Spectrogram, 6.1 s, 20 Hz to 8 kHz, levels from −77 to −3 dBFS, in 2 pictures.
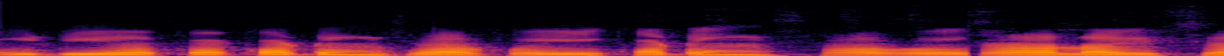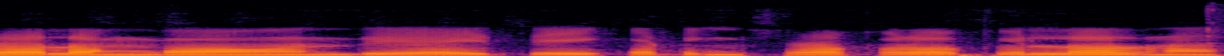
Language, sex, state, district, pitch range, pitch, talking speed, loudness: Telugu, male, Andhra Pradesh, Srikakulam, 115-120 Hz, 120 Hz, 155 wpm, -18 LUFS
